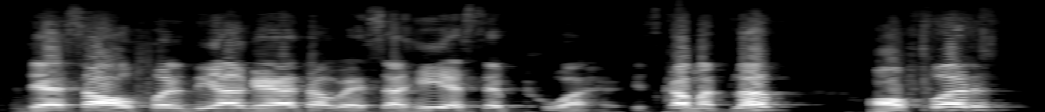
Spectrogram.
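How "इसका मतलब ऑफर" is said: ordinary delivery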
